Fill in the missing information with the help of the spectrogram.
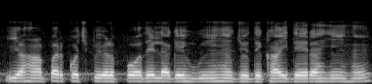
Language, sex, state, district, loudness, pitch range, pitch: Hindi, male, Chhattisgarh, Kabirdham, -12 LUFS, 140-150 Hz, 145 Hz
